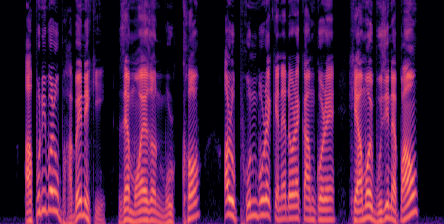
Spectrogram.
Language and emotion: Assamese, angry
